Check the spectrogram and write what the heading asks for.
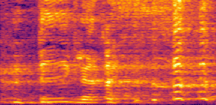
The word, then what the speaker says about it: Bilgert: Yeah, how is it pronounced? That's Bilgert.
